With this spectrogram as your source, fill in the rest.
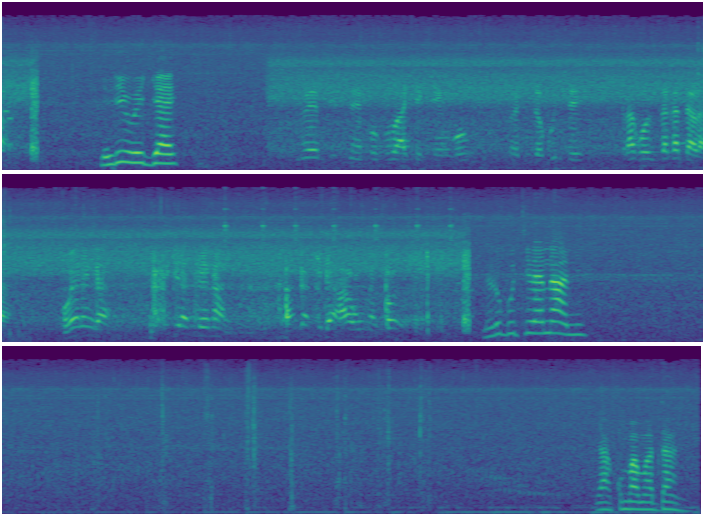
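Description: A man answers in a low, quiet voice close by.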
